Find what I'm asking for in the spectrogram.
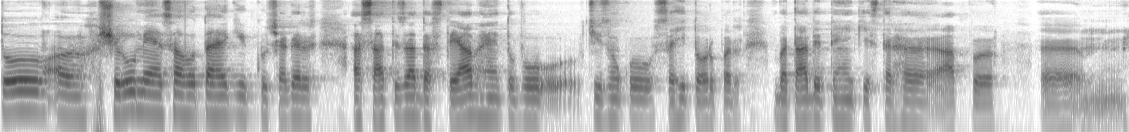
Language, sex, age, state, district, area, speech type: Urdu, male, 30-45, Delhi, South Delhi, urban, spontaneous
